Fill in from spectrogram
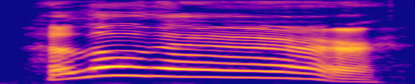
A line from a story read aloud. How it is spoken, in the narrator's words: the grapes yelled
